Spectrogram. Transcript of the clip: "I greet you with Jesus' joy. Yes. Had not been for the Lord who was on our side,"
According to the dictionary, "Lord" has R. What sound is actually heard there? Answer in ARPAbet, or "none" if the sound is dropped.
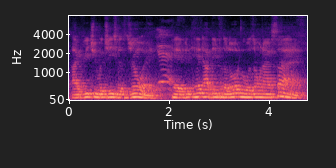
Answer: R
